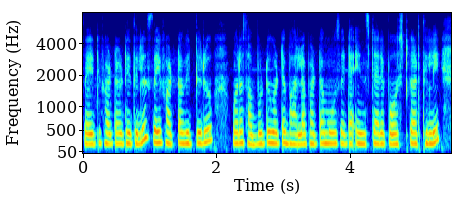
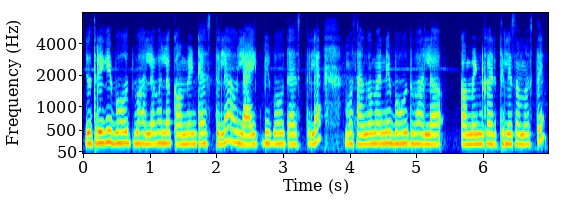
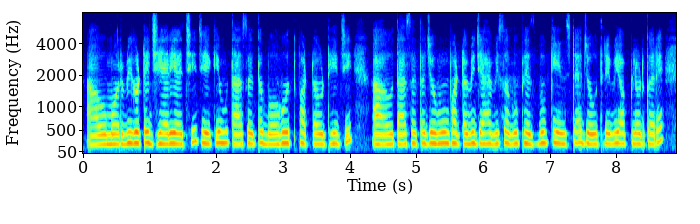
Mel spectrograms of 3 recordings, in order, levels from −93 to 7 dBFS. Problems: background sounds at intervals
